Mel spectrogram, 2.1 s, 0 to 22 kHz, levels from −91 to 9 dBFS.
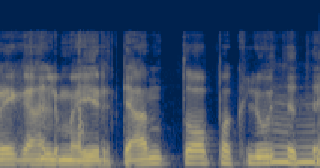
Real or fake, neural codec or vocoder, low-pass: fake; vocoder, 22.05 kHz, 80 mel bands, WaveNeXt; 9.9 kHz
